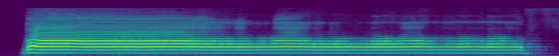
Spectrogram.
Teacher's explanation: জিহ্বার গোড়া তার বরাবর উপরে তালুর সঙ্গে লাগিয়ে উচ্চারণ করবেন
